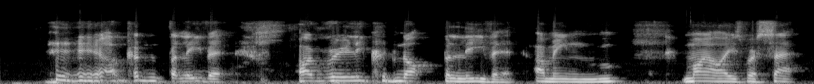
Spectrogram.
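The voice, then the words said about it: Southwest English accent. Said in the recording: “I love that southwest accent”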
